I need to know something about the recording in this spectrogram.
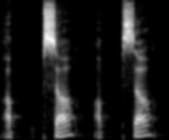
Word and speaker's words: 없어: You have to go connect the two, 없어, and naturally, just because you went from B to S, 없어, it just happens naturally, and the standard pronunciation just reflects it.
